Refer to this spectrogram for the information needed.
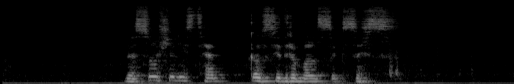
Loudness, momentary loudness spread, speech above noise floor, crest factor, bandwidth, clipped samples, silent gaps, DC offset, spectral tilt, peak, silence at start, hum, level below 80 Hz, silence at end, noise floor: -37 LUFS; 8 LU; 26 dB; 20 dB; 16.5 kHz; under 0.1%; none; under 0.1%; -4.5 dB/octave; -20 dBFS; 0.05 s; none; -58 dBFS; 0.4 s; -63 dBFS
